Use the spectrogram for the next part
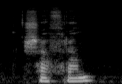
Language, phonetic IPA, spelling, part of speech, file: Polish, [ˈʃafrãn], szafran, noun, LL-Q809 (pol)-szafran.wav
